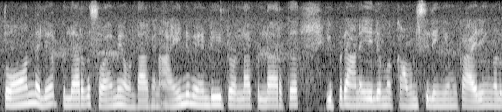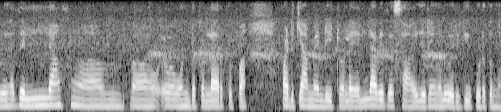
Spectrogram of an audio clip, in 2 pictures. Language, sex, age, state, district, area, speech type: Malayalam, female, 45-60, Kerala, Thiruvananthapuram, urban, spontaneous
